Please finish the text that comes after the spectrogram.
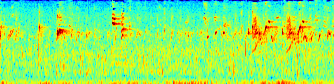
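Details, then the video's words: Goldfinch singing, a few scattered high chirps and short twittered notes separated by quiet gaps, followed by a denser burst of thin, high twitters toward the end. "Uplifting Chirpings Motivational Goldfinch Singing their Song"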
